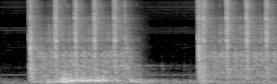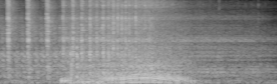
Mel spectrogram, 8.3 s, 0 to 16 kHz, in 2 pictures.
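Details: 1979 Ford Mustang, sat 32 years, carburetor refitted near EGR valve; irregular uneven cranking bursts, dead pause, rough catch dying away; starter not engaging cleanly.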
